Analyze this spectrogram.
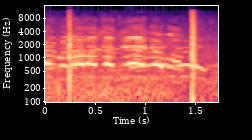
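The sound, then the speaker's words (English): Two sharp bangs ring out during a military training exercise that simulates a truck bombing and an insurgent attack on a perimeter in an Iraq scenario. The bangs are well apart, and a man talks throughout. “There's been a truck bombing and the release of chlorine gas and a bunch of Shiite Muslim pilgrims happening by just then, beginning to protest, and insurgents attacking from the perimeter.”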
